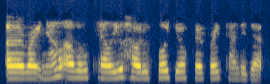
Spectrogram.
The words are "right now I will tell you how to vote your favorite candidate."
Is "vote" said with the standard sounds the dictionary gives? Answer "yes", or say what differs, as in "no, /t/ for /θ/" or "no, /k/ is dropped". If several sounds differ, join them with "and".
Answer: no, /f/ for /v/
